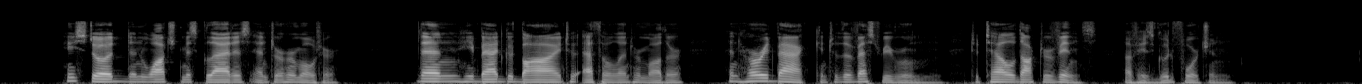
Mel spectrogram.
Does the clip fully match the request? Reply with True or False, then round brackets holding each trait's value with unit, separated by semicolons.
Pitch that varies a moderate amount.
True (4.4 semitones)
